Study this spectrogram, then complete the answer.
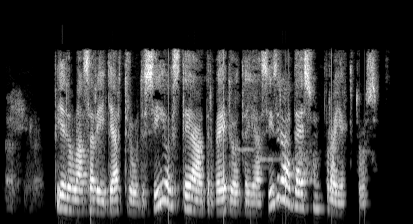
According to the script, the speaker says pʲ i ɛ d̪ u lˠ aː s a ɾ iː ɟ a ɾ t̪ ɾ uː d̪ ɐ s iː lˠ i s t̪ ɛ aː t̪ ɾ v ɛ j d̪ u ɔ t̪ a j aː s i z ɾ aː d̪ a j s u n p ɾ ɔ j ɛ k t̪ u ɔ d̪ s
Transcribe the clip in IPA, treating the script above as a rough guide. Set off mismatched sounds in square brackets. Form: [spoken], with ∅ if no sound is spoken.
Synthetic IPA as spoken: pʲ i ɛ d̪ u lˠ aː s a ɾ iː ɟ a ɾ t̪ ɾ uː d̪ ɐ s iː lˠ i s t̪ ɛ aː t̪ ɾ v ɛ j d̪ u ɔ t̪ a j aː s i z ɾ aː d̪ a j s u n p ɾ ɔ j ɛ k t̪ u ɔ [∅] s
